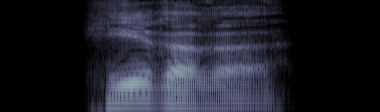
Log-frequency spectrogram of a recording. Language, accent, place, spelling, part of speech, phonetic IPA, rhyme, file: German, Germany, Berlin, hehrere, adjective, [ˈheːʁəʁə], -eːʁəʁə, De-hehrere.ogg
- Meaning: inflection of hehr: 1. strong/mixed nominative/accusative feminine singular comparative degree 2. strong nominative/accusative plural comparative degree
